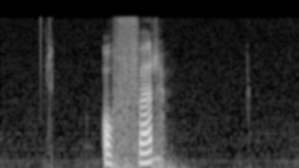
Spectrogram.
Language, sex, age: Swedish, female, 20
